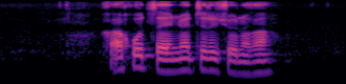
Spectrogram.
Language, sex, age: Northern Sotho, male, 25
